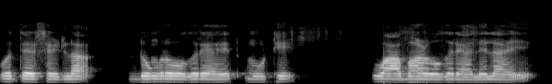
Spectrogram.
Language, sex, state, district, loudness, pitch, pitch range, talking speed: Marathi, male, Maharashtra, Dhule, -18 LUFS, 125 Hz, 125-130 Hz, 140 wpm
